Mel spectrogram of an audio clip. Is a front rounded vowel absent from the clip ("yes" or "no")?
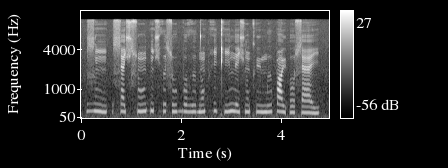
no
